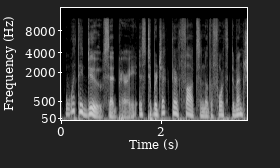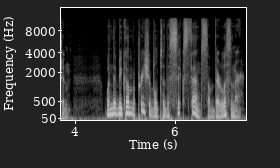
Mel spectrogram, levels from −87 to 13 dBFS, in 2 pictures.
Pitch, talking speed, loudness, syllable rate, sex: 115 Hz, 200 wpm, -20 LUFS, 5.8 syllables/s, male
